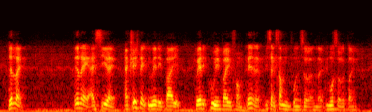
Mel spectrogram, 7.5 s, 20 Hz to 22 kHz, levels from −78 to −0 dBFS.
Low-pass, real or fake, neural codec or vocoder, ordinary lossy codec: 7.2 kHz; fake; codec, 16 kHz, 1 kbps, FunCodec, trained on LibriTTS, 50 frames a second; AAC, 32 kbps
